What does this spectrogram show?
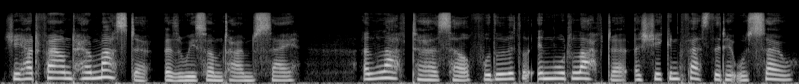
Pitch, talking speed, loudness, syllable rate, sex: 235 Hz, 190 wpm, -18 LUFS, 5.1 syllables/s, female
